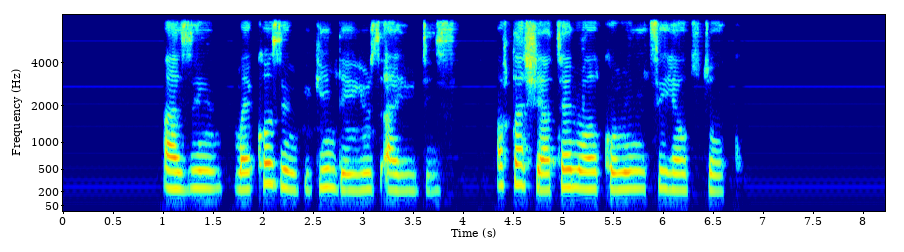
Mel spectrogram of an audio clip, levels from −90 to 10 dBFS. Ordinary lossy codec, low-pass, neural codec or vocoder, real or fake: none; 7.2 kHz; vocoder, 22.05 kHz, 80 mel bands, HiFi-GAN; fake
